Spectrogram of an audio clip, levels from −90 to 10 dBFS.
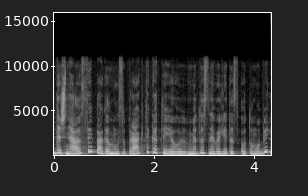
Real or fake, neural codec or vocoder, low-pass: real; none; 10.8 kHz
